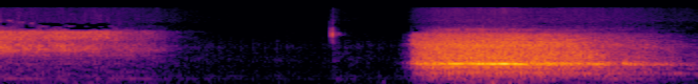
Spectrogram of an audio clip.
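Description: A man takes a deep breath, prompted as part of a tapping exercise. A breath in fades out about a second in. After a short pause comes a longer, louder breath out, close to a headset microphone.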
